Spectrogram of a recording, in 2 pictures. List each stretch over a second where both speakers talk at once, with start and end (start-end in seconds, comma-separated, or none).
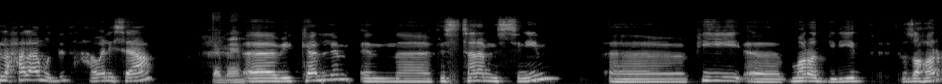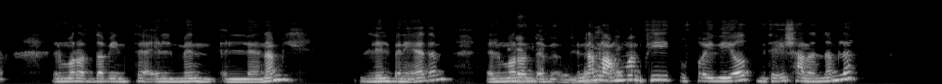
14.5-15.7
